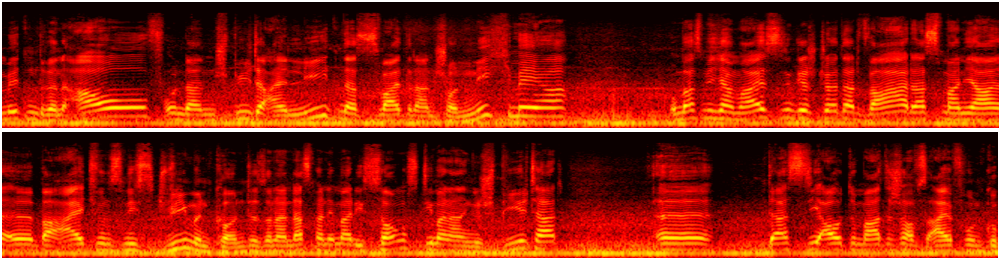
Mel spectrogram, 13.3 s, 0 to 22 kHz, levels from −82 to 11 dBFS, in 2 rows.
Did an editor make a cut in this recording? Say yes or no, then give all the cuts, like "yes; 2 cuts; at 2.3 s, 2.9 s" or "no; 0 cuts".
no; 0 cuts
